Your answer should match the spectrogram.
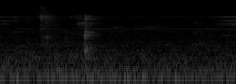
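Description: Near silence: room tone, with two faint short clicks about half a second apart.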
